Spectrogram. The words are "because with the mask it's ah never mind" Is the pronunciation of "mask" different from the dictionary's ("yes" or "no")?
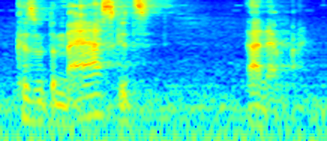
no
